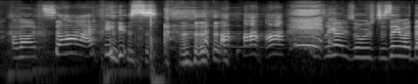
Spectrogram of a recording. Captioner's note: laughs; everyone laughs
